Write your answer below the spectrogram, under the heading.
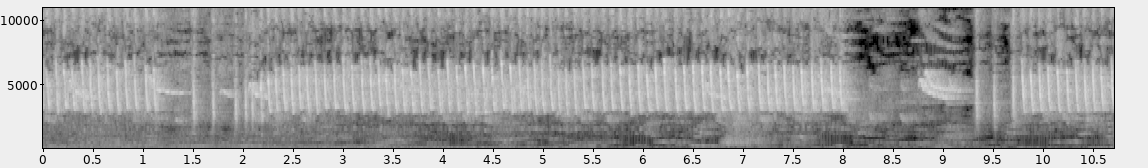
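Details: Plain prinia (ciblek sawah) delivering a long bren cililin trill for pet-bird training: fast, steady, buzzy pulses lasting about eight seconds, then a brief pause, one falling whistle, and the trill starting again.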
